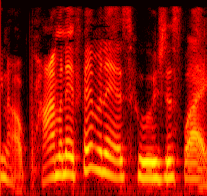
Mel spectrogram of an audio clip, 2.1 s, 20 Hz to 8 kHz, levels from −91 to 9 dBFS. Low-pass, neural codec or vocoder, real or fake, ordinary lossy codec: 7.2 kHz; none; real; MP3, 48 kbps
